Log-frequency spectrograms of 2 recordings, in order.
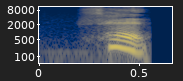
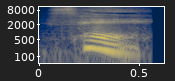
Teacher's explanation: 3, 셋, drop S sound, making it 세.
